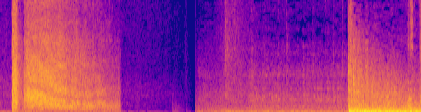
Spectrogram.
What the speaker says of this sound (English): and Bradley opens fire.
